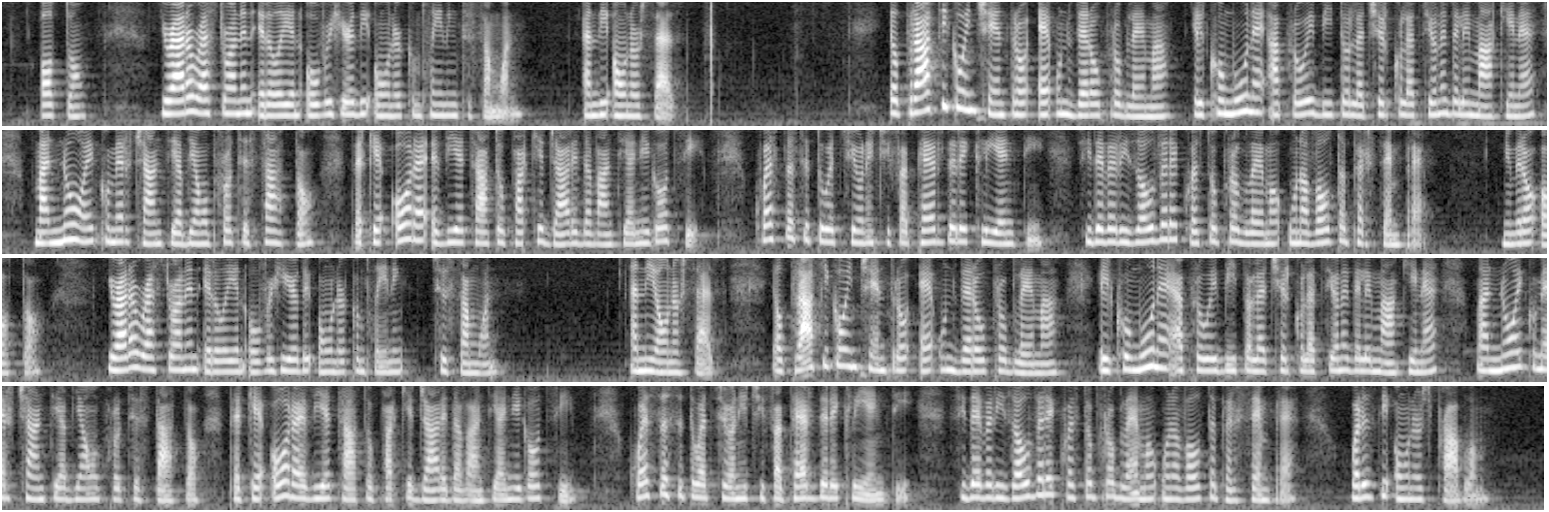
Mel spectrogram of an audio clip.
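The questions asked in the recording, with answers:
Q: What is the owner's problem?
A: No parking is allowed in front of the shops, so he is losing customers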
